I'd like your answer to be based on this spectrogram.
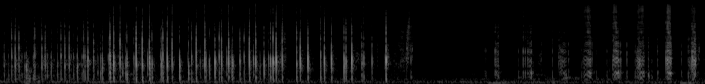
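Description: Fingernails rapidly tap and scratch an orange, soft plastic squeeze tube of face mask that is filled, working over its surface and its crimped end. The first four seconds bring dense, sharp clicks and scratchy rasps centered around 1 kHz. A brief near-silent pause follows, then sparser, bright taps.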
